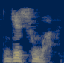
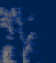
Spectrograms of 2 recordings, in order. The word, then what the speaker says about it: Yahshua: Yeshua, Yeshua, Mesía, es Yahshua. No Ye, es Ya.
